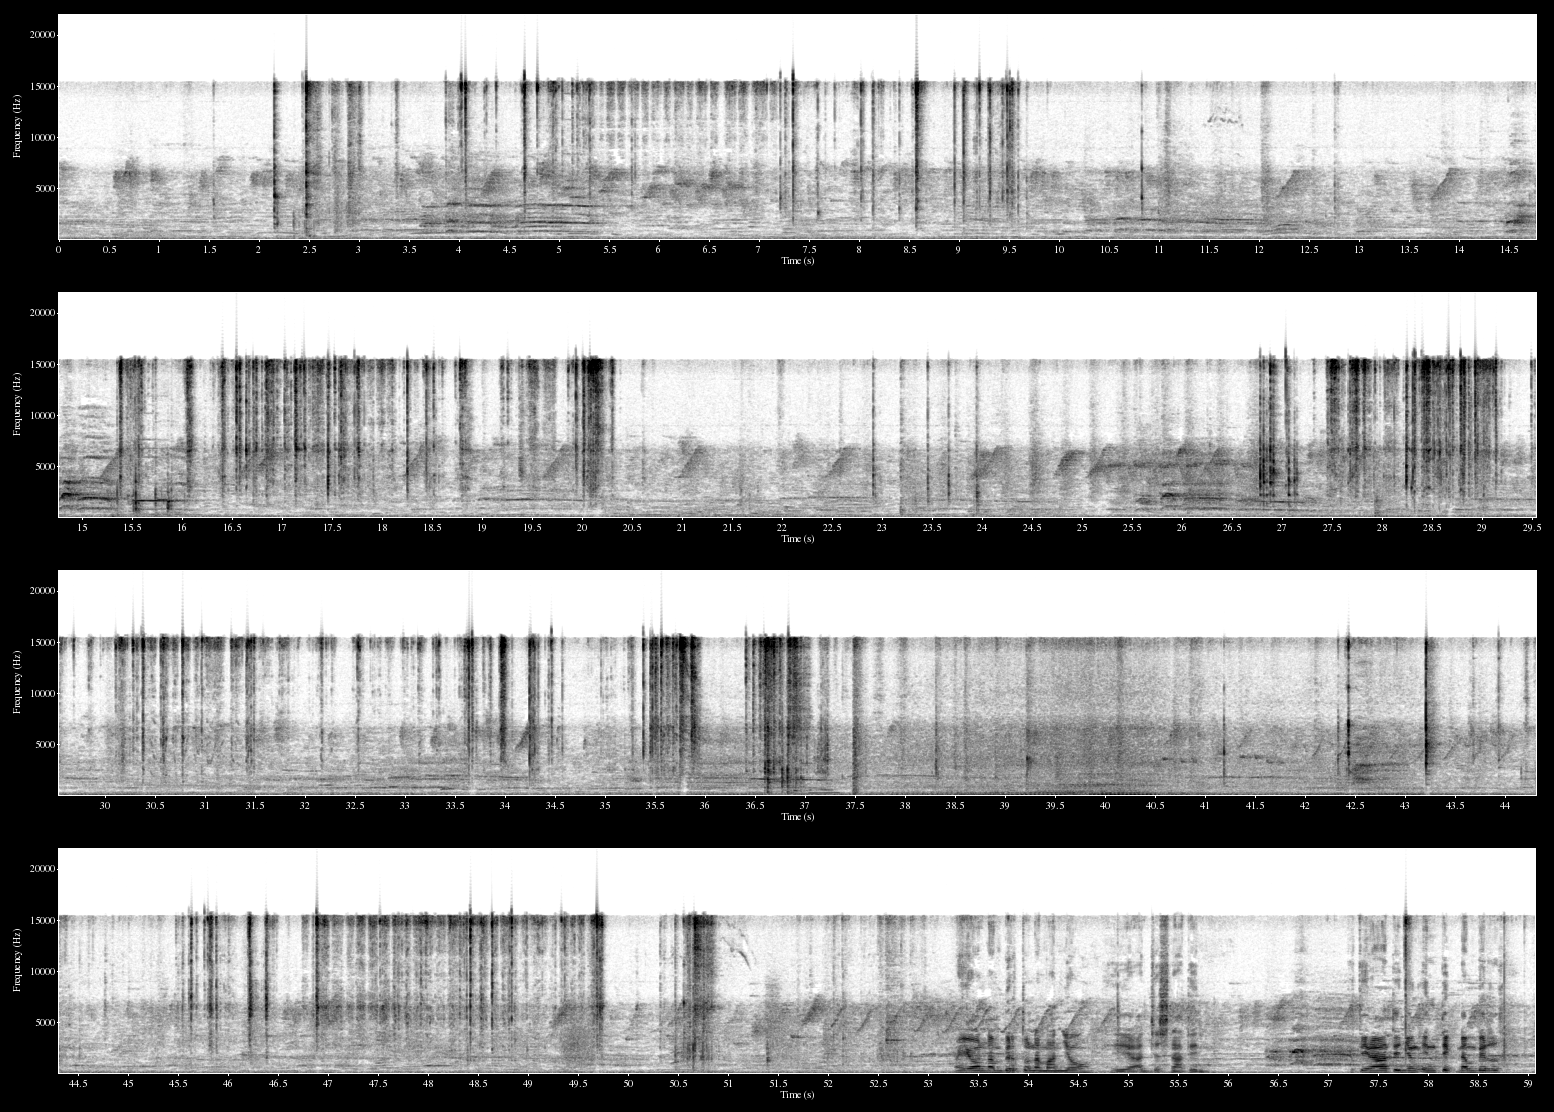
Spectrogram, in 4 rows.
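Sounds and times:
metal tools clicking and tapping: 2.1s - 9.8s, 15.2s - 20.4s, 26.6s - 37.6s, 41.1s - 42.6s, 43.2s - 49.8s, 50.4s - 51.6s
vehicle engine humming: 35.6s - 49.6s.

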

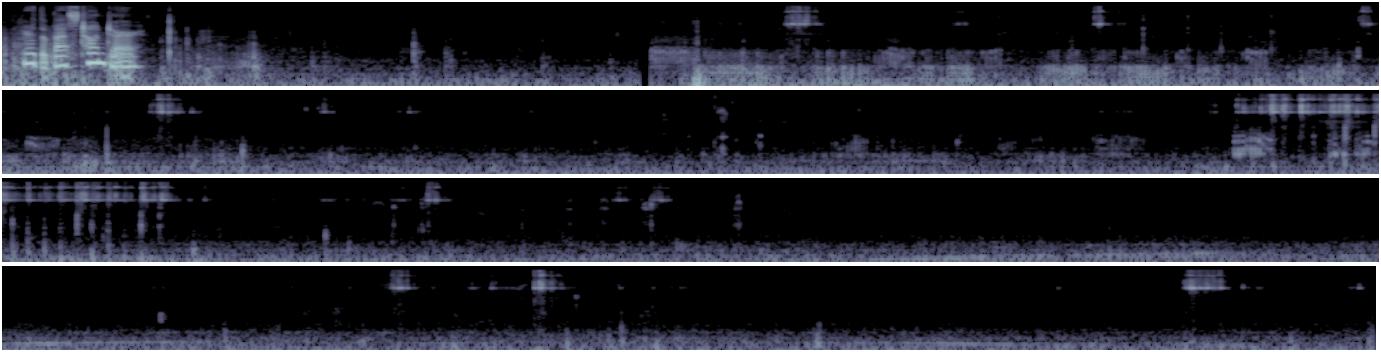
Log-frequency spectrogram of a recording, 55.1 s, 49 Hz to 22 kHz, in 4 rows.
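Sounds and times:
cat purring: 6.5s - 35.7s
light jingles: 25.9s - 29.7s, 44.6s - 47.2s, 53.2s - 54.0s.

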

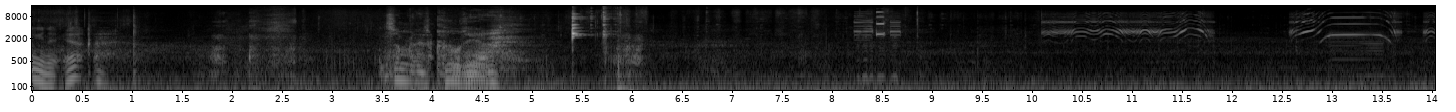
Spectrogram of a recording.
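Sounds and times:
short electronic beep: 8.2s - 8.7s
warbling electronic tone: 10.1s - 11.8s, 12.6s - 14.0s.

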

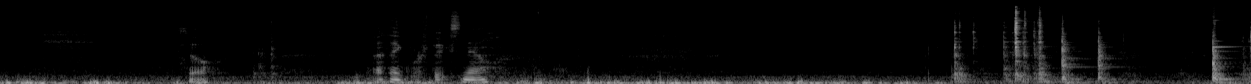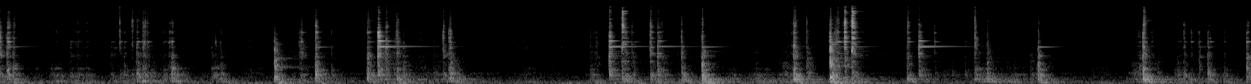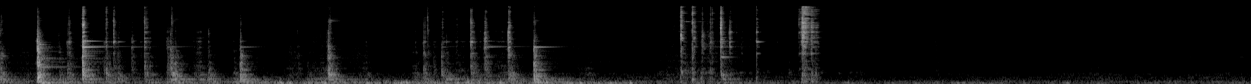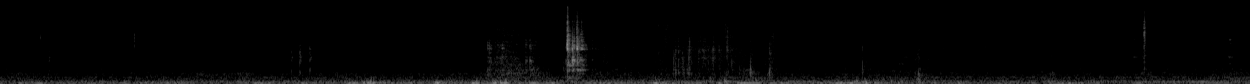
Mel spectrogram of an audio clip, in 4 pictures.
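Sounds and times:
wrench clinking against a nut: 9.5s - 11.3s, 12.1s - 17.2s, 18.4s - 23.2s, 23.8s - 30.8s, 31.7s - 33.4s.

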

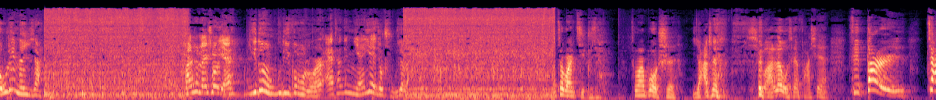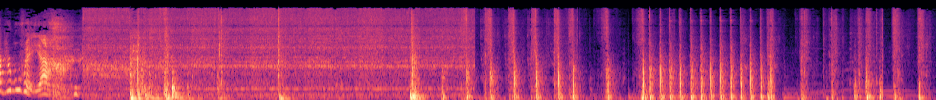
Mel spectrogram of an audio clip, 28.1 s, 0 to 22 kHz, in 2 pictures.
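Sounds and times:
tap water running into colander: 0.6s - 3.1s, 6.0s - 8.4s, 15.3s - 21.2s
knocks in sink: 20.2s - 20.8s
knife chopping on cutting board: 20.2s - 28.0s.

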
